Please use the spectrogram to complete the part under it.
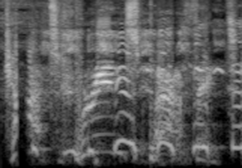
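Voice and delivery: mock director. Mock director praising actor.

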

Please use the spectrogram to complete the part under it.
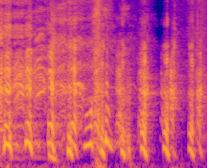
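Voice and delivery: high-pitched burst of laughter; high, sustained real laugh. Real, not acted. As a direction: crack up at your own joke. Laughing at the Uranus joke.

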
